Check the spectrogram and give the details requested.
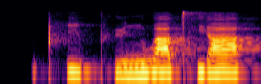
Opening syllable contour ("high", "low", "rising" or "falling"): falling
